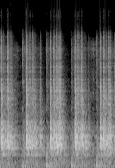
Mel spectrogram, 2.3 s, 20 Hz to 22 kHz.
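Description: A loose steel rear exhaust heat shield hanging down near the secondary catalytic converter on a 2010 Toyota Corolla 1.8 is rattled against the exhaust. Five evenly spaced bursts of tinny metallic clattering, each with a short ring around 620 Hz, show that the shield is loose.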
